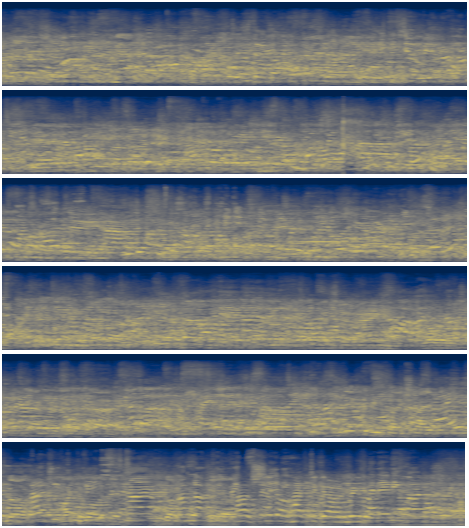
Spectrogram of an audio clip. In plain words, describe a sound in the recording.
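A crowd of men and women chatter loudly all around, nearby.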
